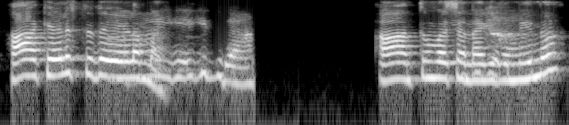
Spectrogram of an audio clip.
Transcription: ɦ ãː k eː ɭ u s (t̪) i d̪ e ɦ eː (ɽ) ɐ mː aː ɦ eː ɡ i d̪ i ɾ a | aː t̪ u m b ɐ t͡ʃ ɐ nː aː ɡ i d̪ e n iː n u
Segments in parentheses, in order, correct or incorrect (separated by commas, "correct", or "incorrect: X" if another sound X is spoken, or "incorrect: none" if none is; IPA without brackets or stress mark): correct, incorrect: ɭ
